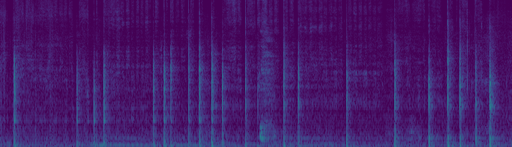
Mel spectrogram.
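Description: Chalk writing on a blackboard: an irregular string of sharp taps and short scratches as letters are written, with brief pauses between strokes.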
